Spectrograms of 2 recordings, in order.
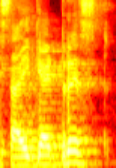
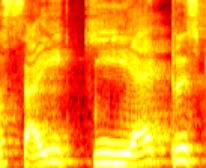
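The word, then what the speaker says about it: psychiatrist: Exam में आती है, क्योंकि इसमें P साइलेंट होता है। क्योंकि साइकेट्रिस्ट जब हम बोलते हैं तो साई, P नहीं, P का उच्चारण नहीं किया जाता।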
